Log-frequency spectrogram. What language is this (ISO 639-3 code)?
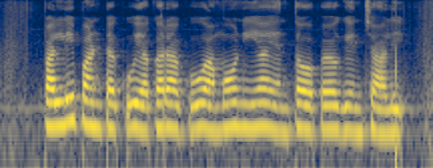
tel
